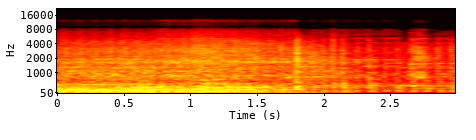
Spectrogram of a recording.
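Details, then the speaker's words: 1950s–60s "doodle bug" (possibly a golf-course or highway mower) idling with the water pump not turning and the head around 180°F on thermosiphon cooling. Steady, even low idle pulse that settles and fades, no knocks or misses; healthy running. "Yeah, everything looks really good. And its engine sounds nice. Everything looks even."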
